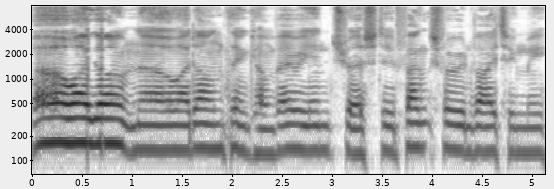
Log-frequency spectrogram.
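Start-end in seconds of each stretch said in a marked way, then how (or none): 0.0-3.7 very loud yet bored, lifeless, flat monotone. Declining a lunch invitation without enthusiasm, flat, monotone, uninterested. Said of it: "the tone is very monotone and I don't have much interest".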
